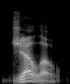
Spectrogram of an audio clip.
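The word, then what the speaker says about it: Jellÿ: change their name because jello was a copyrighted name yes it's spelled jelly green jelly it's spelled jelly but pronounced jell-o okay right speech so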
